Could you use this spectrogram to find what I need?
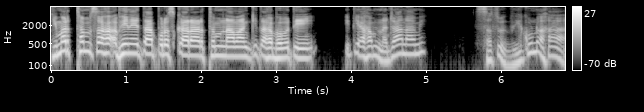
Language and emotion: Sanskrit, disgusted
